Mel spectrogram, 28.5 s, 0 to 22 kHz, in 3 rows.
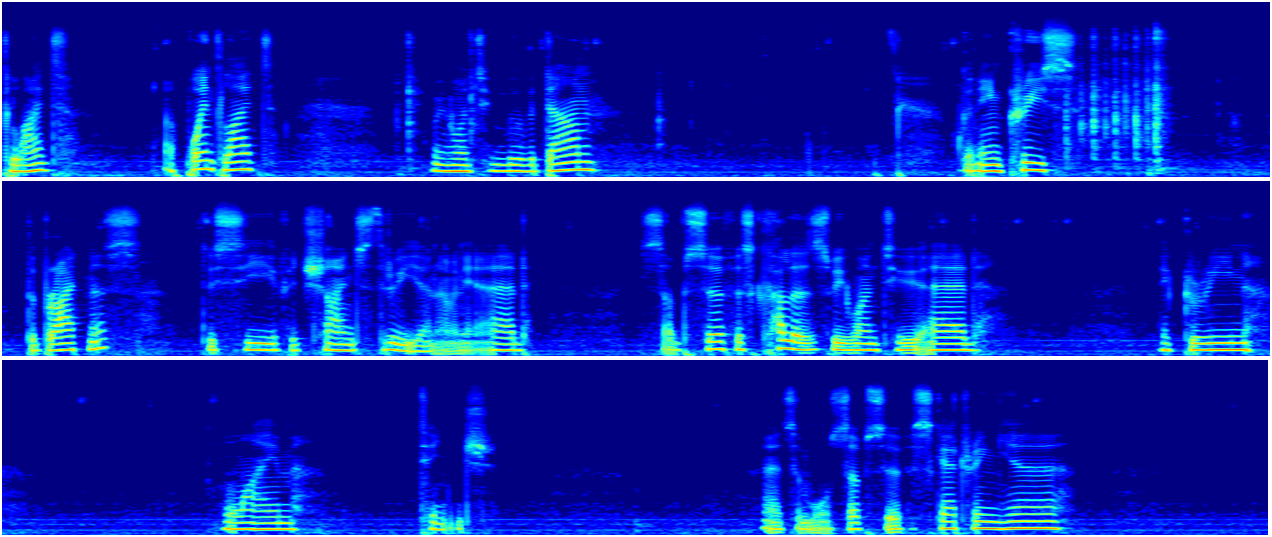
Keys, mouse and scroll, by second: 2.7 g, 4.1 click, 5.2-5.5 middle drag, 5.9 click, 6.8-8.8 drag, 8.0 KP_0, 8.2 KP_0, 9.3-9.8 middle drag, 10.0 drag, 10.4 scroll up 1, 10.8 drag, 12.0 click, 13.5 click, 15.4 click, 16.3 click, 17.2 click, 24.1 click, 26.5-28.5 drag.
